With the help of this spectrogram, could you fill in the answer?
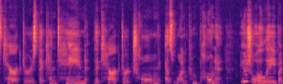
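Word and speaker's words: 虫: insect or worm and we pronounce this character chong now the character chong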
